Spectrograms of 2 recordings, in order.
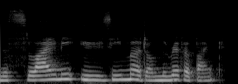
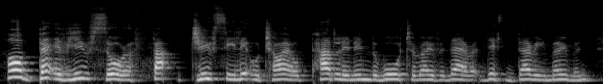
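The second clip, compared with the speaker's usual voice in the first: loud, relishing storybook crocodile; animated, louder boastful croc voice; greedy enormous crocodile, taunting; 2 semitones higher, 9 dB louder than usual. Acted.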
